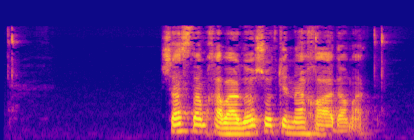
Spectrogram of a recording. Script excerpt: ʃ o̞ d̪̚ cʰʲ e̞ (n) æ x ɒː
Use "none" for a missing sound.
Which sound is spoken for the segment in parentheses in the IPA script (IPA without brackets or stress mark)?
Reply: n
